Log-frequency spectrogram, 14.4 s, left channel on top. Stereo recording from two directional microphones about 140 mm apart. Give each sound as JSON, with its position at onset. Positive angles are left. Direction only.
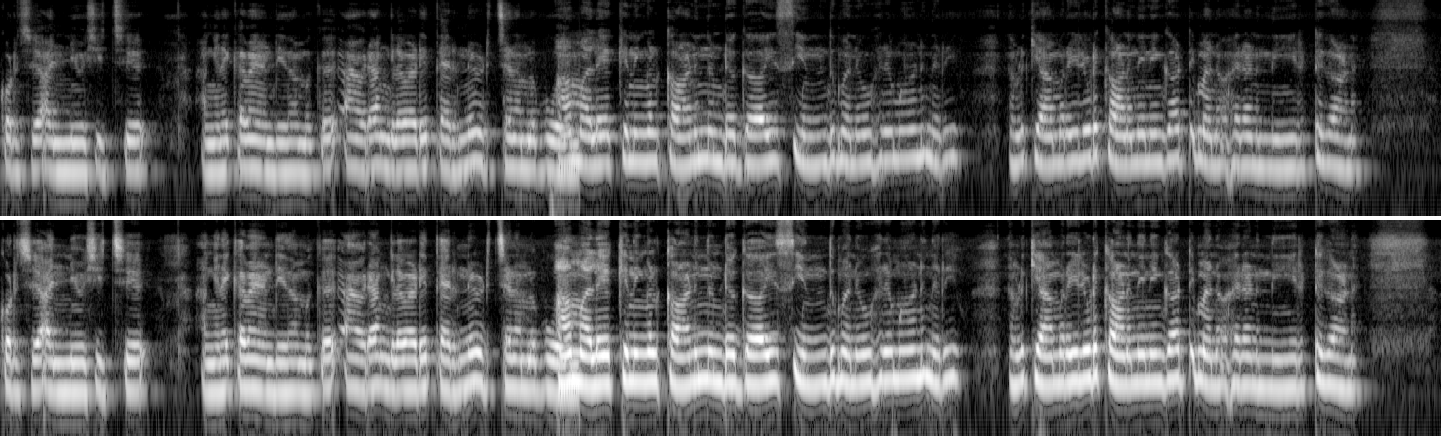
{"t": 0.0, "sound": "speech", "side_deg": -30}
{"t": 5.8, "sound": "speech", "side_deg": -45}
